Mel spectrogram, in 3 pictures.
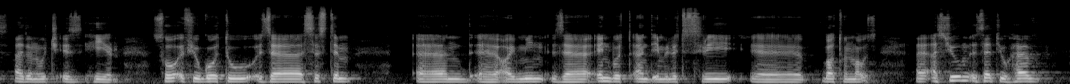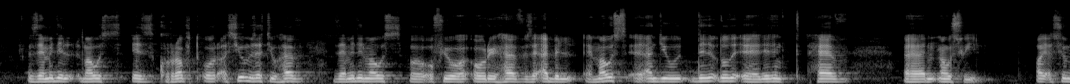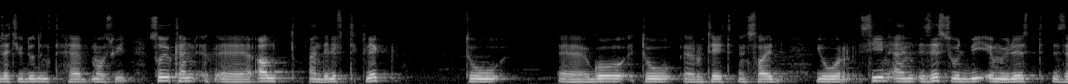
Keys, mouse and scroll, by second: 10.7 shift+c, 24.5-32.0 middle drag.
